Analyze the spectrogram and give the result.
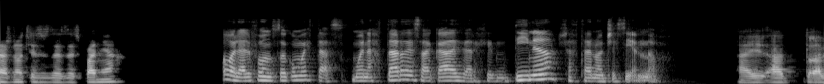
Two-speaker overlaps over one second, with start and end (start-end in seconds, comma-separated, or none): none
